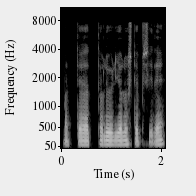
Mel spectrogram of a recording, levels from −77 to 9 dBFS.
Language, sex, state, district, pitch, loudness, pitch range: Kannada, male, Karnataka, Bangalore, 90 Hz, -17 LUFS, 90-95 Hz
